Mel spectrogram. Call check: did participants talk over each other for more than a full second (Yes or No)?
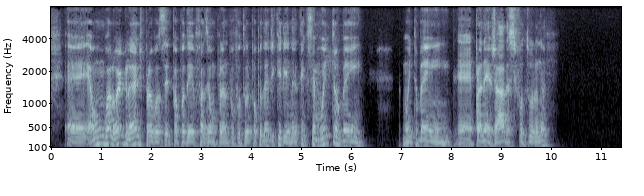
No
